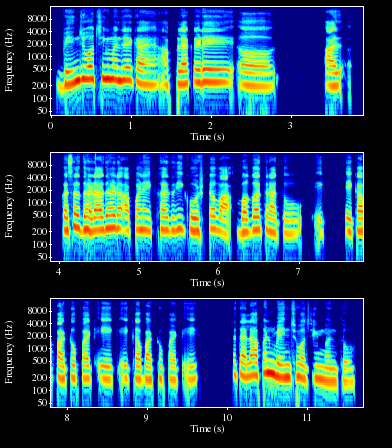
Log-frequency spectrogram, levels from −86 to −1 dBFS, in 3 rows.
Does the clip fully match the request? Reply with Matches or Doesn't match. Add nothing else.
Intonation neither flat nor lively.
Matches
